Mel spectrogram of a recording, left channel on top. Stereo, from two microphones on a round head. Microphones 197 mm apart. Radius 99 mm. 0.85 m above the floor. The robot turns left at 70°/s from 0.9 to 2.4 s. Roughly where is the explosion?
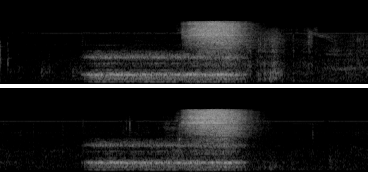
No explosion in this recording.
